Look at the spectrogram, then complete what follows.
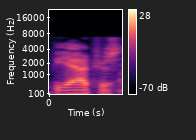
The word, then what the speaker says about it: Beatrice: You chairman Hoffman for clarifying how it's appropriately pronounced Beatrice Nebraska before redistricting earlier earlier I used to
